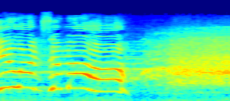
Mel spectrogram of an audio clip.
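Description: A young woman sings into a microphone over loudspeakers.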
